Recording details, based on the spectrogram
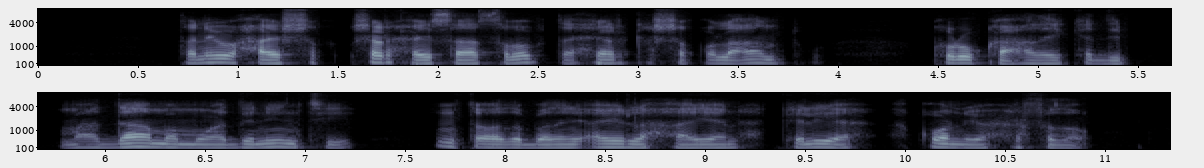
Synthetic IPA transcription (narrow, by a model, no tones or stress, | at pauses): t̪ʰɐnɪwɑħɑjʃɐrħɛjsaːsɐβɐbt̪ʰɐhɛːrkʰɐʃɑqɔlɐʔaːnt̪ʰʊ̥ | kʰʊɾʊkʰɑʕd̪ɛjkʰɐd̪ɪb̚ | maːd̪aːmɐmʊwɑːd̪ɪniːnt̪ʰi | ɪnt̪ʰɔːðɐbɐðɐnɪʔɛjlɐhaːjɛːnkʰɛlɪjɐɑqɔːnijɔħɪrfɐðɔ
